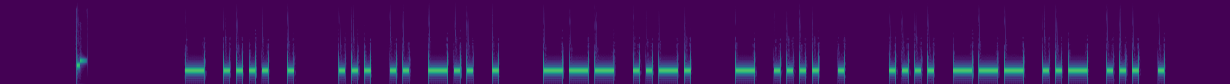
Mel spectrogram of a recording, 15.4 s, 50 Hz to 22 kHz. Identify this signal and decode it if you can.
Morse code, heard as a keyed tone, about 15 wpm, 700 Hz. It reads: THE SIDE OF THE HOUSE
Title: Sets of 5 Words Encore2 15wpm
